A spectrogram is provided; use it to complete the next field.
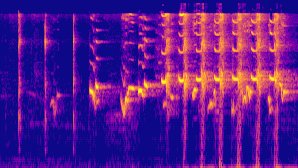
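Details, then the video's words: Black-winged myna singing in captivity as a prompt for other mynas: a few soft clicks and short whistles build into a loud, continuous run of harsh, rapidly repeated chirps. "JALAK PUTIH GACOR"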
